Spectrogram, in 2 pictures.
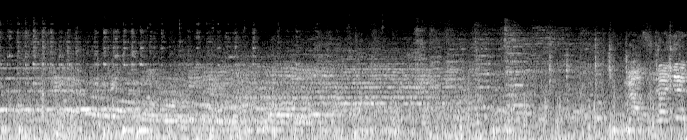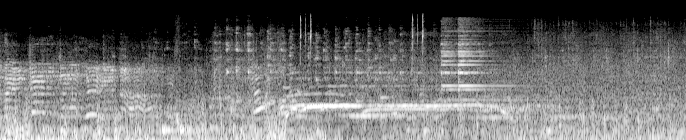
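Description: Many running shoes slap steadily on pavement.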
